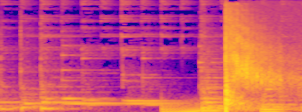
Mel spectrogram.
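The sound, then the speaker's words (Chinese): A loud, sharp gunshot cracks out near the end as a man fires toward the woods, followed by a noisy rumbling burst of rapid shots from all around a wooden stockade, all over a tense, droning musical score with rhythmic low thumps. “琼斯突然对着树林开枪，木寨四周立即传出连串的枪声。”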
